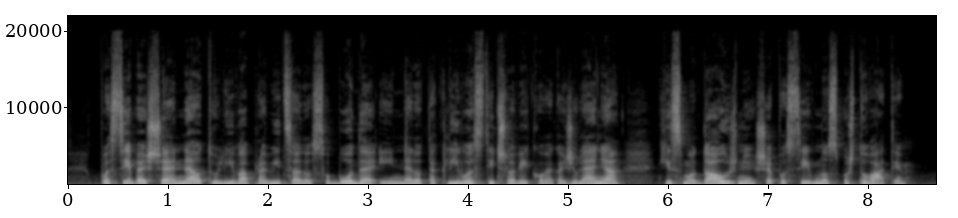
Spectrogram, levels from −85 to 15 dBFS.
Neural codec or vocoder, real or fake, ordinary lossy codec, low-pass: vocoder, 44.1 kHz, 128 mel bands every 256 samples, BigVGAN v2; fake; Opus, 64 kbps; 19.8 kHz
